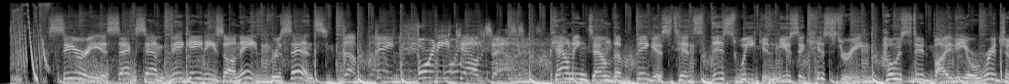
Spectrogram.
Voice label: radio TV promo; Commercial & Promo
